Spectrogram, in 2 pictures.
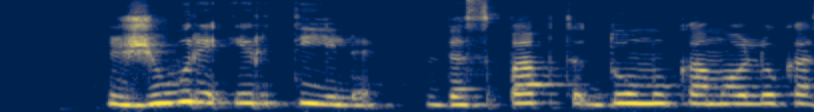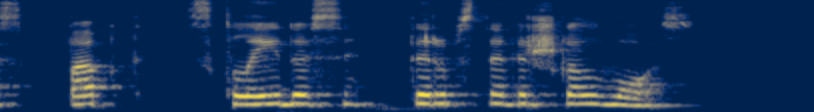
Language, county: Lithuanian, Kaunas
